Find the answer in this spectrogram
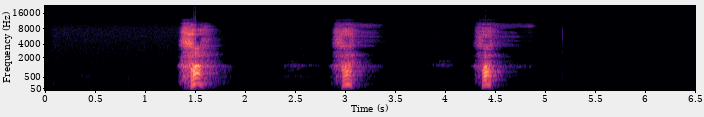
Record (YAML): exhalation_length: 6.5 s
exhalation_amplitude: 29140
exhalation_signal_mean_std_ratio: 0.18
survey_phase: beta (2021-08-13 to 2022-03-07)
age: 45-64
gender: Male
wearing_mask: 'No'
symptom_none: true
smoker_status: Never smoked
respiratory_condition_asthma: false
respiratory_condition_other: false
recruitment_source: REACT
submission_delay: 6 days
covid_test_result: Negative
covid_test_method: RT-qPCR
